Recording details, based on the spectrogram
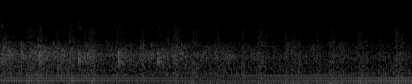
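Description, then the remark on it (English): An audience claps steadily for several seconds during a church sermon, giving the Lord a hand clap, a dense, continuous wash of many hands with a low electrical hum underneath and no talking. “Come on, somebody give the Lord a good hand clap this morning.”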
